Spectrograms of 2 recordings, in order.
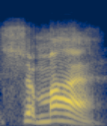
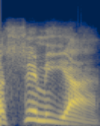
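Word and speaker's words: Shimei: We're also going to deal with Shmai or Shimi as some people pronounce his name.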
